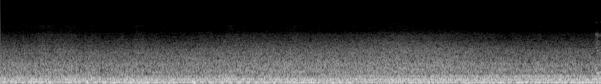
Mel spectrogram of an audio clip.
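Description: A car driving at speed, heard from inside the cabin: steady low road and engine noise.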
